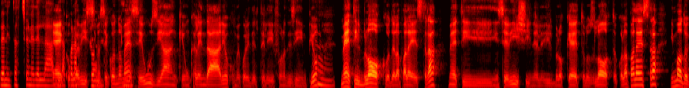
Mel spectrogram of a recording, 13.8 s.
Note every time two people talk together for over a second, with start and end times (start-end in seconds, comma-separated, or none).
1.0-2.7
